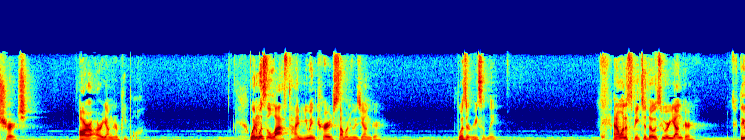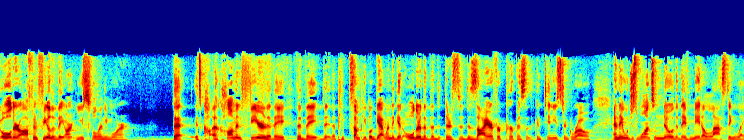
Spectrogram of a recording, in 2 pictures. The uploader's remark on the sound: speaks at SouthRidge Fellowship, a Langley church.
